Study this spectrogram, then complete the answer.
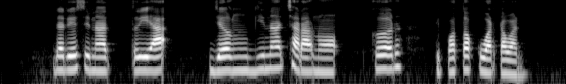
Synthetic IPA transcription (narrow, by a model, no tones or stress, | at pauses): daɾiusinat̪ɾiaʔ | d͡ʒɨŋɡinat͡ʃaɾanɔ | kər | dipɔt̪ɔkuwart̪awan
